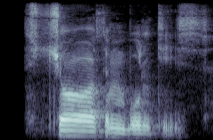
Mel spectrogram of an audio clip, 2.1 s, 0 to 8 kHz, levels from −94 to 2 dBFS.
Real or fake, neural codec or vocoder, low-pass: real; none; 7.2 kHz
